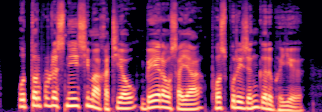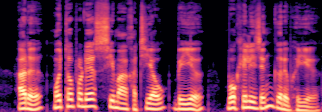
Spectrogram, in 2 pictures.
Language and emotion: Bodo, neutral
